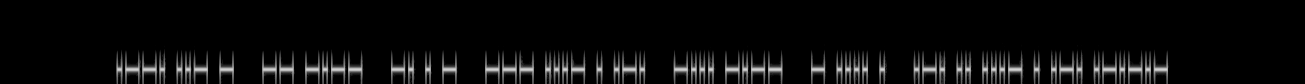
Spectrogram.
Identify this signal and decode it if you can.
Morse code, heard as a keyed tone, about 28 wpm, 700 Hz. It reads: PUT MY NET OVER BY THE RIVER.
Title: Sentences from Top 1400 Words 28wpm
